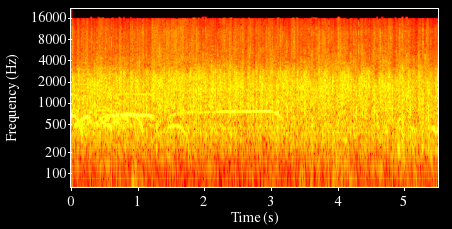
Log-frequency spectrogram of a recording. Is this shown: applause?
yes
